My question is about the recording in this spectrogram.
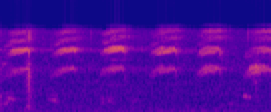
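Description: A rapid, regular series of short, high chirping calls from a small animal, about four a second, each call rising and falling slightly in pitch.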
